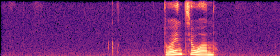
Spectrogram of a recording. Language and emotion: Russian, neutral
